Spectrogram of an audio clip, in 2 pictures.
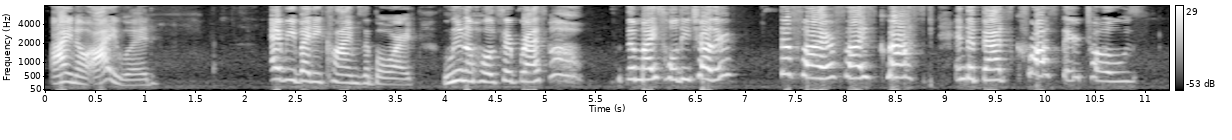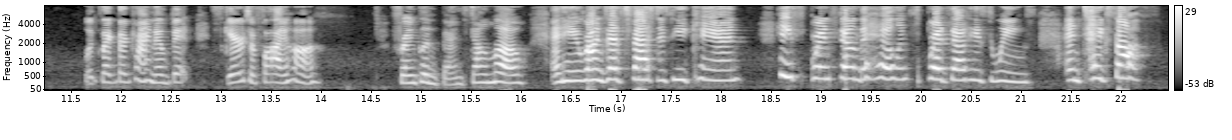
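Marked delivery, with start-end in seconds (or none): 2.2-11.0 rising, louder storybook narration; suspenseful read-aloud. A narrator's reading. Reading to kids before takeoff, building excitement. 14.7-22.4 higher and louder up to the liftoff; building storybook narration. A narrator's reading. Reading the dragon's takeoff to kids, building to a burst.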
